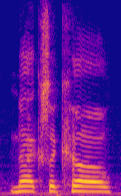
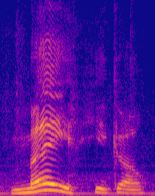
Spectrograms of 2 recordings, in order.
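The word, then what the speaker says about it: México: for making this mistake if you pronounce it Mexico because that is not how they pronounce it instead they pronounce it may he go may he go so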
